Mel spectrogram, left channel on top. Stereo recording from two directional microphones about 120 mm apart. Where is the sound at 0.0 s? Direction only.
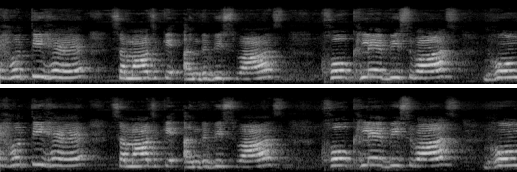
25° left (ahead or behind).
